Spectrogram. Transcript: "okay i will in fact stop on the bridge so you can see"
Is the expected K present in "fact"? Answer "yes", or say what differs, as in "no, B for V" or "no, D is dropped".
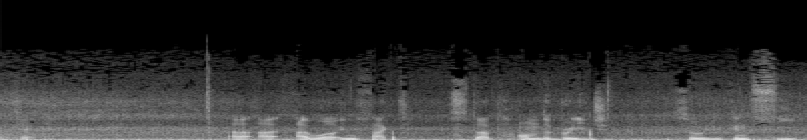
yes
